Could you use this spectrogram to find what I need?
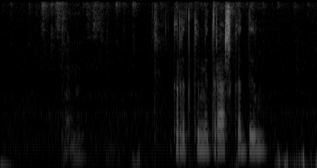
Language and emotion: Russian, neutral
